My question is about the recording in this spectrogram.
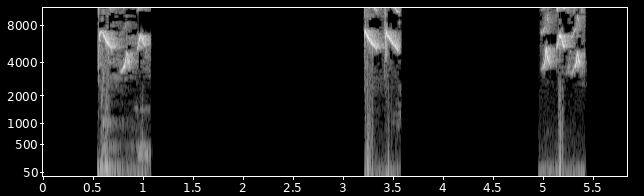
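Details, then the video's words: Female cinereous tit call used as a lure to provoke wild males into answering: three short, high, scratchy chattering bursts, each about half a second long, separated by silent gaps of two to three seconds. "Suara Burung Gelatik Batu Betina"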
